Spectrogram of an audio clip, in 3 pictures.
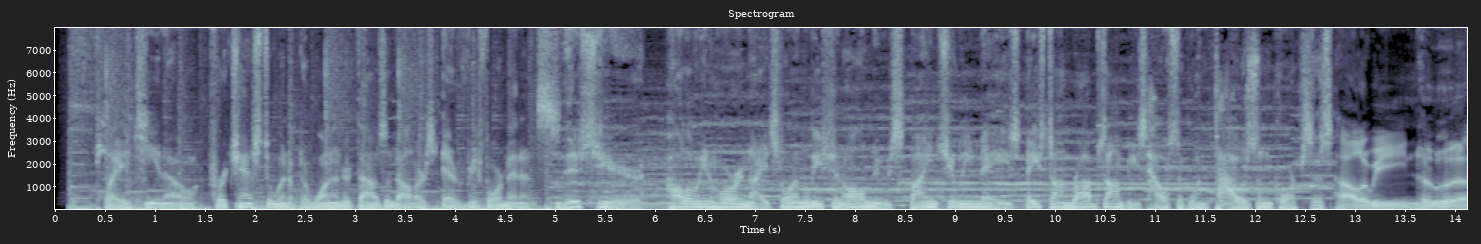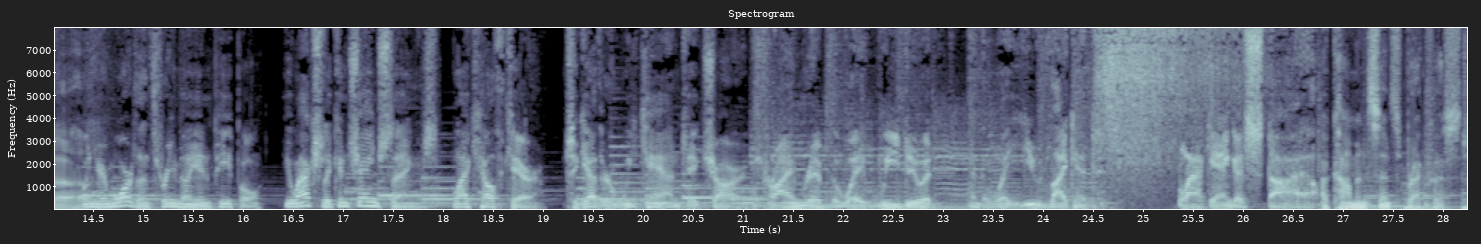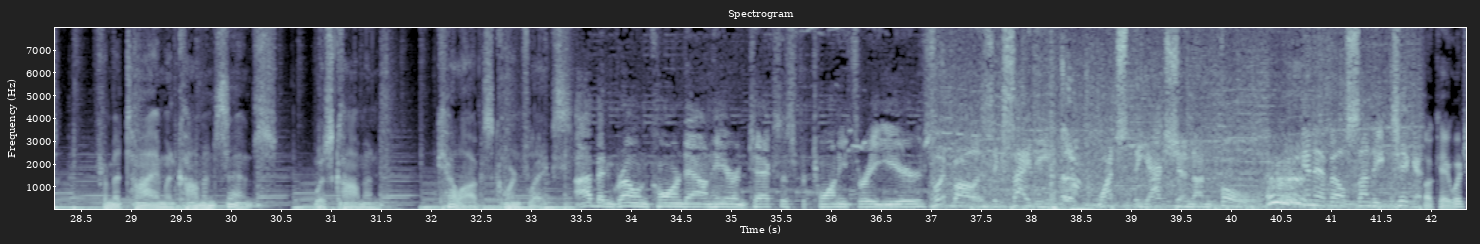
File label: commercial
